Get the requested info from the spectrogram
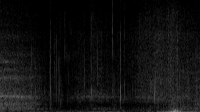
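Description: Faint scuffs and small ticks of footsteps on rocky, gritty ground, with a soft low thump near the end.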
